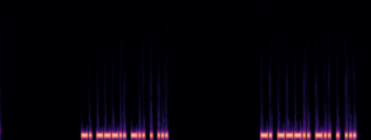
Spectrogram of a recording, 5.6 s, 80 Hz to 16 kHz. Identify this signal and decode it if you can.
Morse code, heard as a keyed tone, about 34 wpm, 700 Hz. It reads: N8DES N8DES
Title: Speed Racing - USA 1x3 Call Signs 28wpm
